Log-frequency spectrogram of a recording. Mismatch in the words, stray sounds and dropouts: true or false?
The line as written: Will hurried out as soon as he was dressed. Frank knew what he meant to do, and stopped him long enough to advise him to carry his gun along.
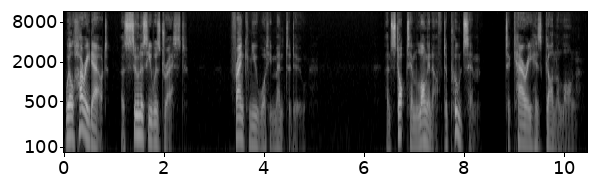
true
